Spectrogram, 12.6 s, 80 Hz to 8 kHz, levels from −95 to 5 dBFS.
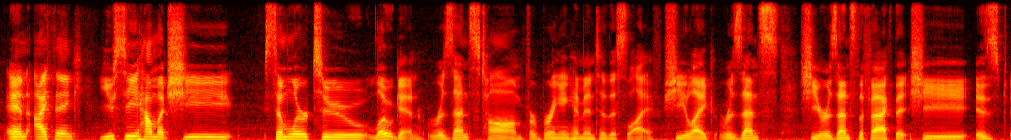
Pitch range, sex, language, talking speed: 110-130 Hz, male, English, 140 wpm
